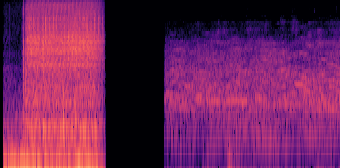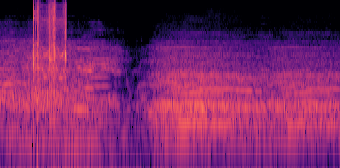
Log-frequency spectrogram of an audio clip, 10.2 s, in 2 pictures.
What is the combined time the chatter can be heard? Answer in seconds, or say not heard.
8 s.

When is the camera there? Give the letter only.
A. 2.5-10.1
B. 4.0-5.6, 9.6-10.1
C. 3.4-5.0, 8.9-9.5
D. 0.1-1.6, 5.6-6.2
D.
